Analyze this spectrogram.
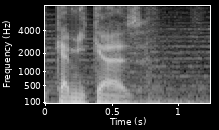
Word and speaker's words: Kamikaze: Les Américains les appelleraient Kamikaz, la prononciation courante des mêmes caractères kanji.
